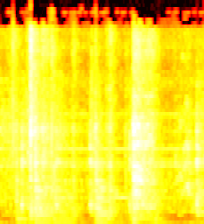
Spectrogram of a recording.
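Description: Electric bass guitar, a few plucked notes played faintly, about one every half second.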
